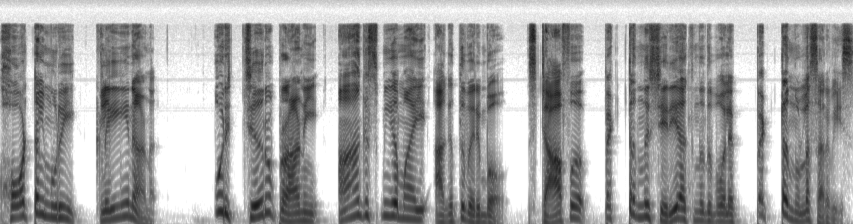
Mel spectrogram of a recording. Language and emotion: Malayalam, happy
